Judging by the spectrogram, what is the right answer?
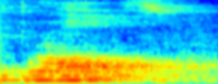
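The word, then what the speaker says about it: branle: look on your program, I believe the correct pronunciation, though this could be an urban myth, is brawls. So we're going to be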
